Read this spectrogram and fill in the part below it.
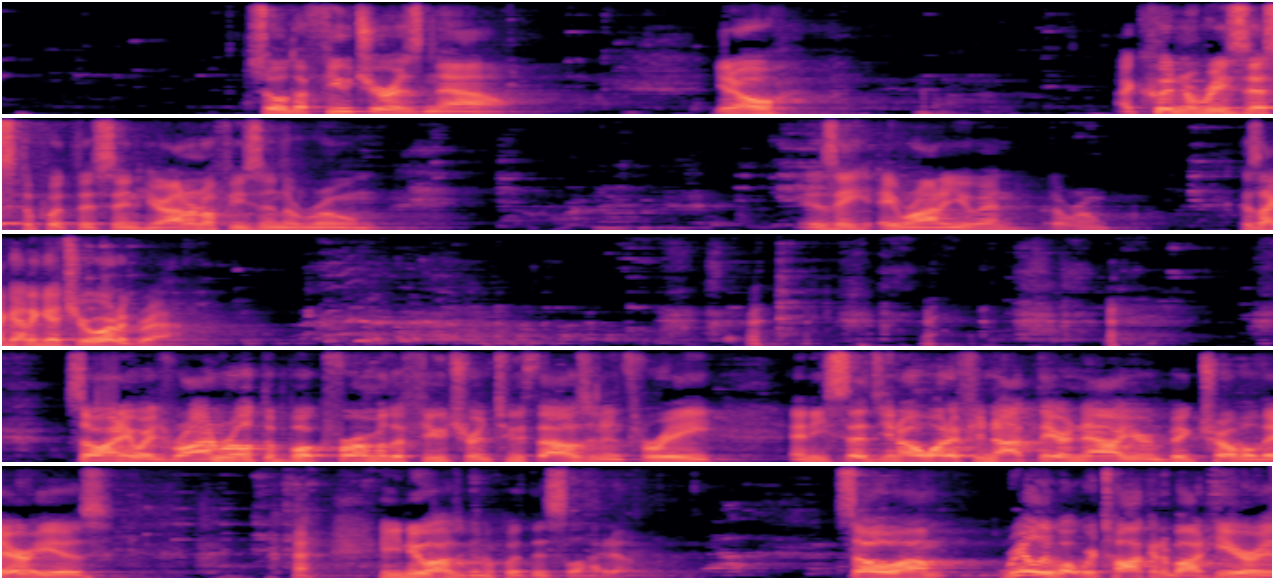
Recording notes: Live Broadcast at the The IPBC IGNITE Conference.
